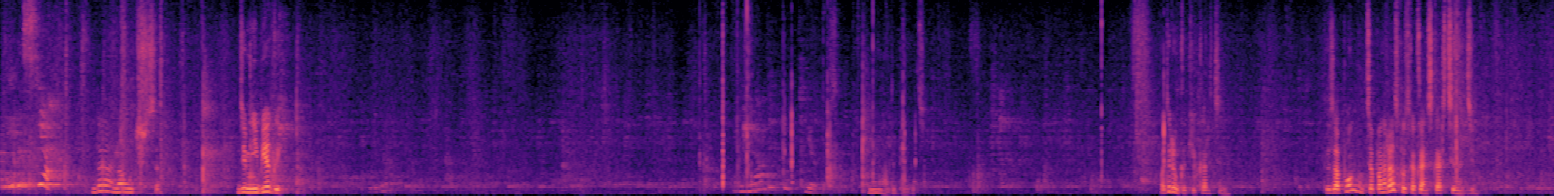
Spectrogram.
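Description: A young child talks nearby in an echoing hall.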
